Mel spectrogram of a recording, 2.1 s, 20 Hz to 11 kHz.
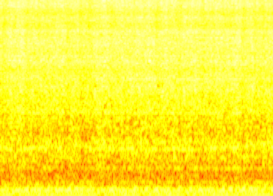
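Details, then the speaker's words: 1979 Pontiac Firebird Formula V8 with a lumpy cam, idling warm at about 800 rpm: a faint puffing tick on the exhaust note from an exhaust leak on one side, probably in the middle. "Got an exhaust leak on this side for sure. Yeah, I can hear it coming from like right in here. Can you hear that? There is an exhaust leak here. Definitely hear it."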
